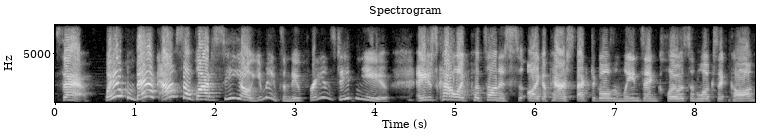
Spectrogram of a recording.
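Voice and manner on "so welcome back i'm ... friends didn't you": high, swooping put-on character voice. Voicing Gus greeting the players at the door: Gus's voice. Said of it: "let me get his voice back".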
